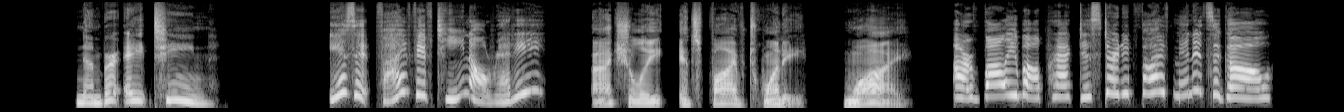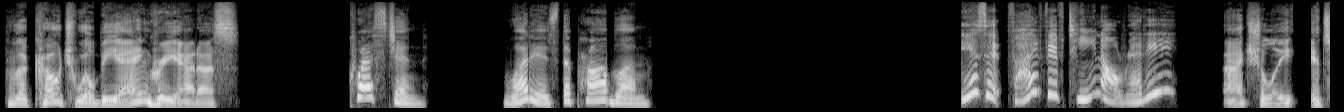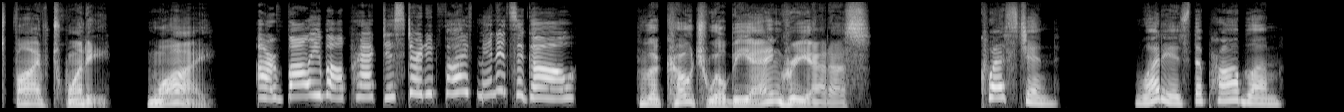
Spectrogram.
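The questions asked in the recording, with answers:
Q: What is the problem?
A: They are late for volleyball practice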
